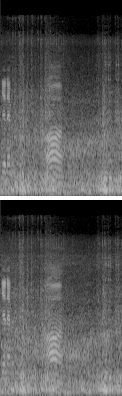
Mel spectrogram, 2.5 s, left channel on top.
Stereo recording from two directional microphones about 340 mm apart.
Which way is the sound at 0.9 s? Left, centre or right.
Centre.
